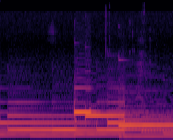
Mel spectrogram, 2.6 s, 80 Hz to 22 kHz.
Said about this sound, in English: the music for the final stage of Risk of Rain 1 sounds like this.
